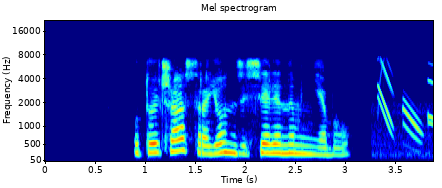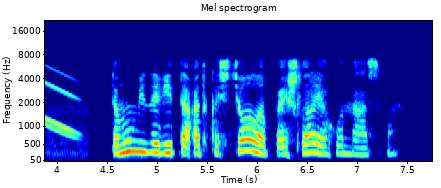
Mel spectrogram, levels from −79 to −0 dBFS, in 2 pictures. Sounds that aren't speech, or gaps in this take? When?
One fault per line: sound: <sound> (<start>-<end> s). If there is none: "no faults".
sound: chirp (3.3-4.3 s)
